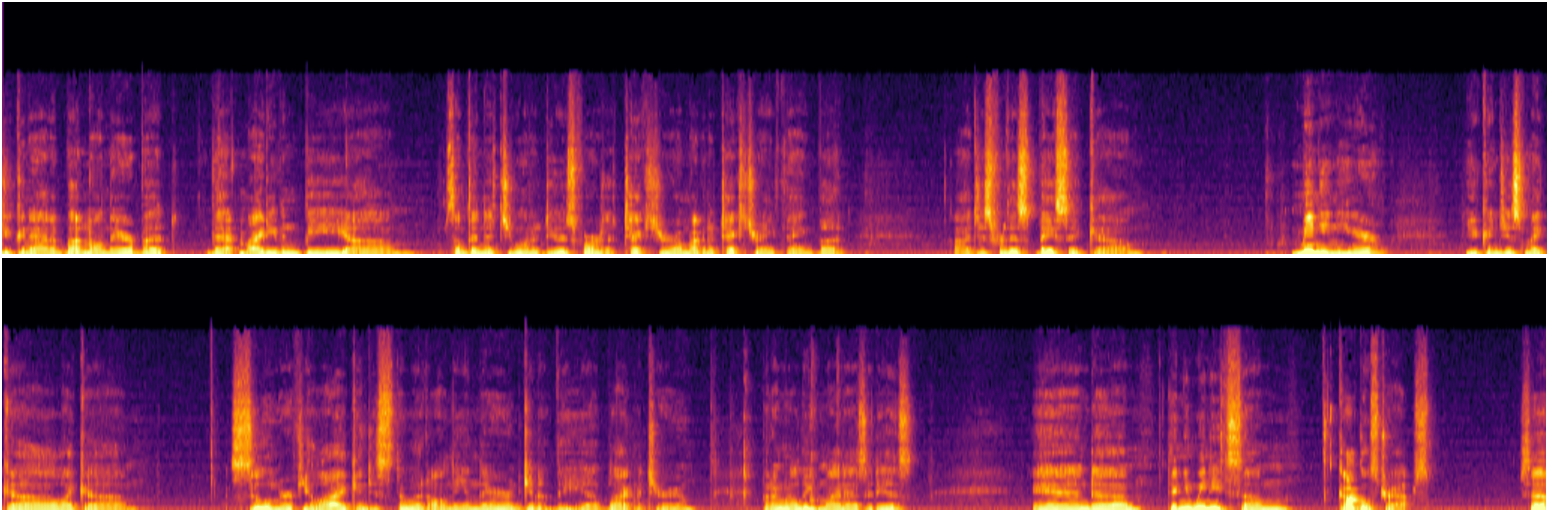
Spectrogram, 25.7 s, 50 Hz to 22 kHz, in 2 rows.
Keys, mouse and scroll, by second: 6.2-7.7 middle drag.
